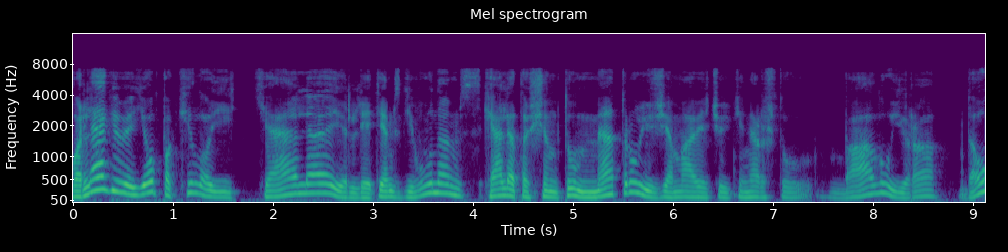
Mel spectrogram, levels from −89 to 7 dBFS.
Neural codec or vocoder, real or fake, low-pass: codec, 16 kHz, 16 kbps, FreqCodec, smaller model; fake; 7.2 kHz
